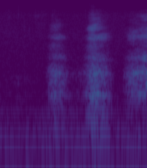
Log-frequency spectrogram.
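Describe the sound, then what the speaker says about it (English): A person yawns, a drawn-out breathy inhale and exhale in a few soft swells, close and fairly quiet with no speech. "I'm so sorry, I'm yawning"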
